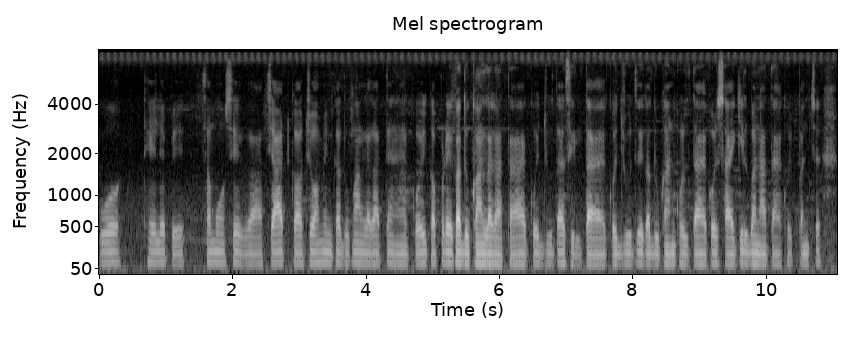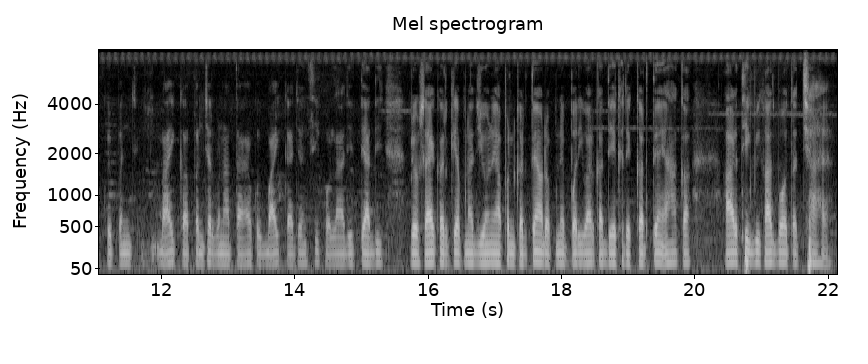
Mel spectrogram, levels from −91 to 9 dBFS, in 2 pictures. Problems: background sounds at intervals, background conversations at intervals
